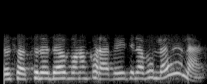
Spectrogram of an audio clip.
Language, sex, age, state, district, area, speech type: Odia, female, 60+, Odisha, Dhenkanal, rural, conversation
